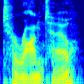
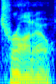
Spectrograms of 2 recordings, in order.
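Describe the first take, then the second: First: The second T sound is clearly pronounced. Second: The second T sound is left out. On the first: This is how many other people say it. "A lot of people say, would say" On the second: This is how local Canadians say it. "We don't pronounce the second T"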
